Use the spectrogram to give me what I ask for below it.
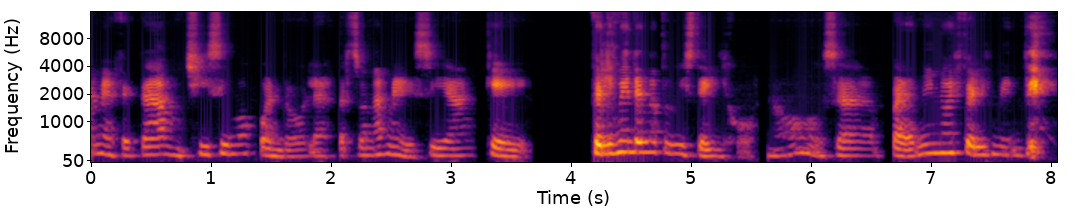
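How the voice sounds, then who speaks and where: A woman, a guest on a podcast, chatting casually and telling stories while tagging her sentences with little questioning asides. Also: medium pitch. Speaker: guest, educator and activist.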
